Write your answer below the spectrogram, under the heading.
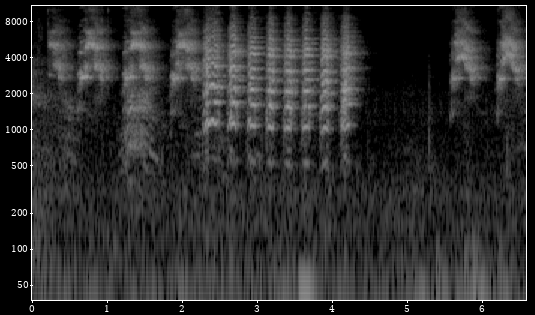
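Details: A parrot vocalizing for attention gives loud, harsh screeching squawks in ragged bursts, then a fast run of about ten evenly spaced screams and two more, distress calls meant to bring its departed caregiver back.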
